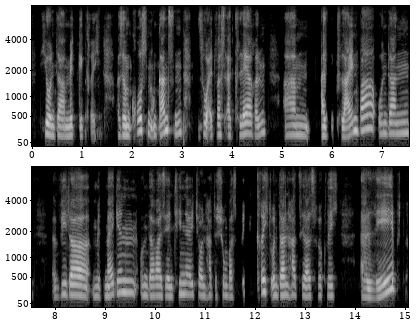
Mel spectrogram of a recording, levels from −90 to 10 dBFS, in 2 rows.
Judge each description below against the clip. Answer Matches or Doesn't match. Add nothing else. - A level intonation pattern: Doesn't match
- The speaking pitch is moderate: Matches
